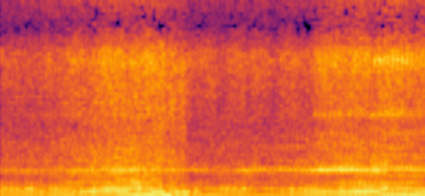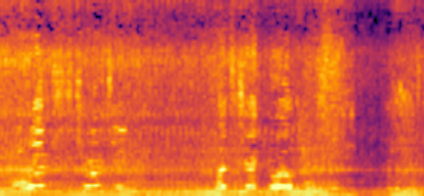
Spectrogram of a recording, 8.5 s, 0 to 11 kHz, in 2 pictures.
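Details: Ex-race Neon four-cylinder on a floor test stand, warming up: even, steady run with smooth revving and no knocks or ticks; no coolant bubbles, compression 180/180/175/180 psi, great oil pressure, a healthy short block.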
